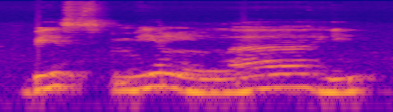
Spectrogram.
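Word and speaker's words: بِسْمِ اللَّهِ: yaitu bismillahirrahman ahim nah di situ Bismillahi Milla dibaca tarqik sebab lafaz Allah didahului kasrah ya tidak boleh dibaca Bismillahirrahmanirrahim tidak boleh dibaca seperti itu ya itu contoh yang contoh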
